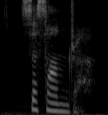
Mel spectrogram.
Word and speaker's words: Sassandra: Sassandra. – Oof, spell it. – Awkward. – S-A-S-S-A-N-D-R-A.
